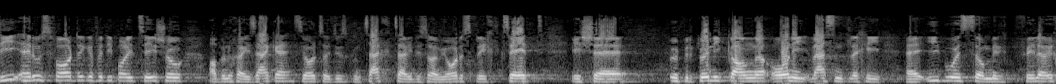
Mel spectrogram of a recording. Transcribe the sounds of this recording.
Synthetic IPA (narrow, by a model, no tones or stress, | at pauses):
sihɛɾusfɔɾdəɾiɡəfʏɾdiəpʰɔlit͡siːʃuwʔɑ̰bəɾmɪχœnizæɡəsjɑːɾt͡sʋœʏt̬uːsɪɡʊntsæχt͡sæʋidɪːɾsoːɪmjɔːɾəsprɪχtkseːt | ɪʃɛː | ʏbəb̥ʏnikːɑŋːəʔoːniʋæzən̩tlɪχi | ɛːʔiːbuəsəɔnmɪːɾfɪːləœʏ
